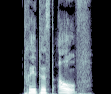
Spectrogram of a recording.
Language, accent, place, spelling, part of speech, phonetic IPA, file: German, Germany, Berlin, tretest auf, verb, [ˌtʁeːtəst ˈaʊ̯f], De-tretest auf.ogg
- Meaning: second-person singular subjunctive I of auftreten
